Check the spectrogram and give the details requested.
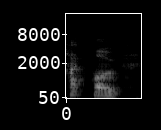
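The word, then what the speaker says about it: Gakpo: plays just behind them hackpo spelled um with a G so it's g-a-k-p-o but pronounced hackpo he um has been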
